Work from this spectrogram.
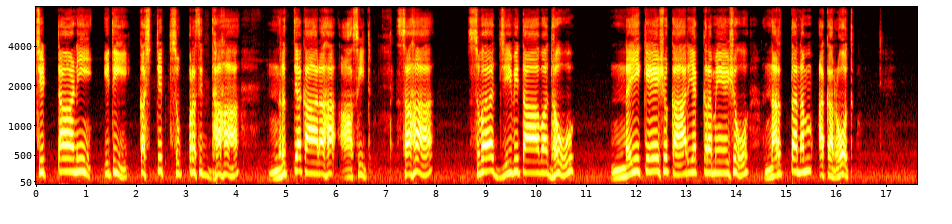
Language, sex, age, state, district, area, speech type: Sanskrit, male, 18-30, Karnataka, Bangalore Rural, urban, spontaneous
